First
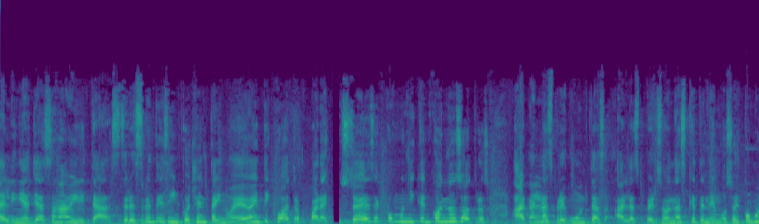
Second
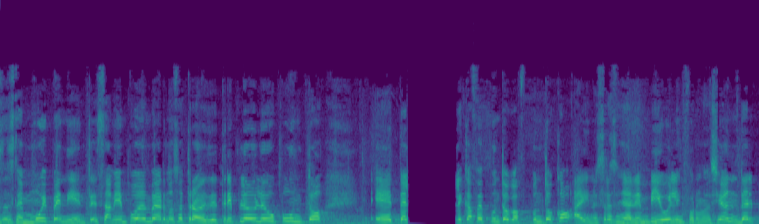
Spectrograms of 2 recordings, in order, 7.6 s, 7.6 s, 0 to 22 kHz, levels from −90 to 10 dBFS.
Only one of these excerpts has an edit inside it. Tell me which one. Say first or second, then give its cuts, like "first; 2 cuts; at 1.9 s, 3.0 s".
second; 1 cut; at 2.3 s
